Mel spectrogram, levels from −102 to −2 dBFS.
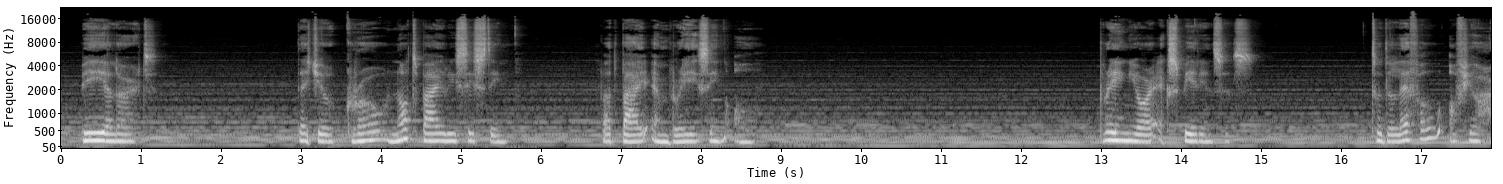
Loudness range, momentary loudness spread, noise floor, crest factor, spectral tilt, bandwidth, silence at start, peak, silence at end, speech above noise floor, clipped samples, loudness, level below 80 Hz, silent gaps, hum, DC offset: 14 LU; 22 LU; -41 dBFS; 20 dB; -5.5 dB/octave; 17 kHz; 0 s; -4 dBFS; 0 s; 21 dB; under 0.1%; -21 LUFS; -56 dBFS; none; none; under 0.1%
